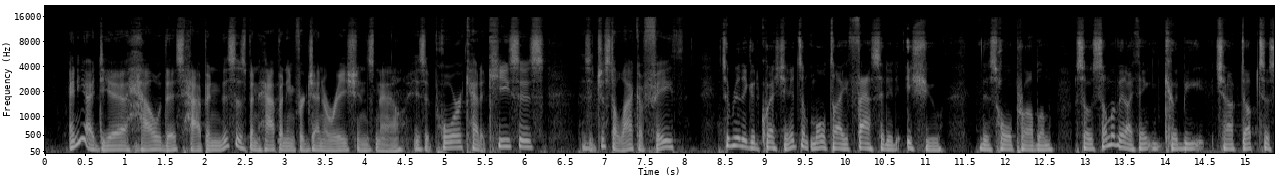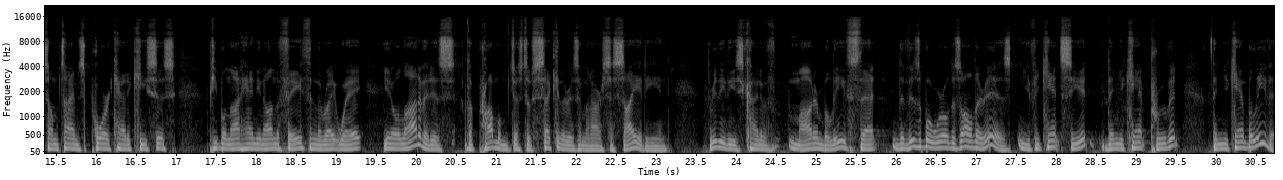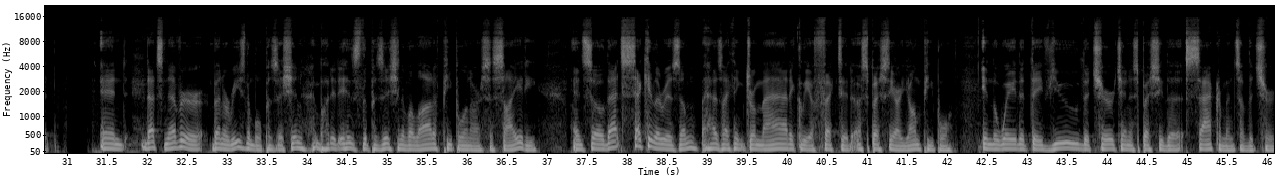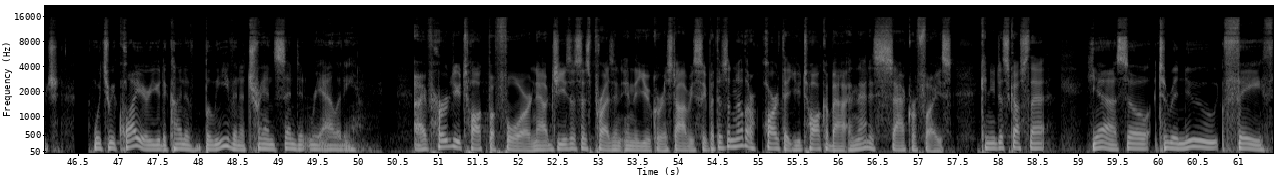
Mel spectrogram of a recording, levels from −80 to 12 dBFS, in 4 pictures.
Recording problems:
squashed, flat; heavily

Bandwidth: 15.5 kHz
